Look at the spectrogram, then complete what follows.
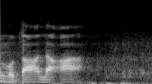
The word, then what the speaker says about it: مطالعہ: اگرچہ صحیح تلفظ ہے مطالعہ، مفاعلہ، مقاتلہ، مناظرہ، جی مقابلہ، اس وزن کے اوپر مطالعہ، لام پر زبر ہے، لیکن معمولاً ہمارے یہاں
